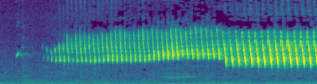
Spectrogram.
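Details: Canary training song: a fast, pulsing buzzy trill rising in loudness over three seconds, with faint low hum underneath.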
